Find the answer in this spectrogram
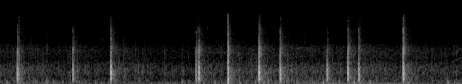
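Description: Fireworks bursting overhead: about a dozen sharp bangs in irregular, quick succession, some coming in close pairs and triplets.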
